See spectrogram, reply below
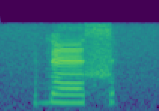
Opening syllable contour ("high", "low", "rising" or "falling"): high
